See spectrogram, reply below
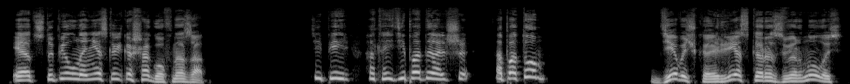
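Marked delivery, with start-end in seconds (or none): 3.1-5.5 high, nervous instruction; trembling voice. A narrator's reading. Shocked girl sending brother further away, trembling. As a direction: direct warily in a high, shaken voice. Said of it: "дрожащим голосом попросила она".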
